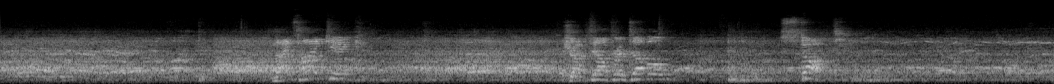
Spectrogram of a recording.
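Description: Sounds from a fighting video game play through a television speaker.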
